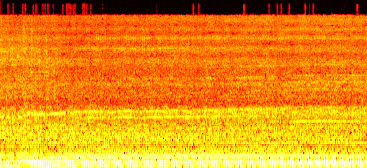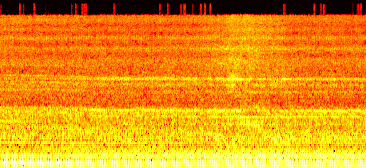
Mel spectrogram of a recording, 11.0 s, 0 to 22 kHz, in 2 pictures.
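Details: 2G DSM after fuel filter replacement and fuel pump reconnected: engine catches and settles into a smooth, even idle with steady low hum, no misses or knocks; normal idle.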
